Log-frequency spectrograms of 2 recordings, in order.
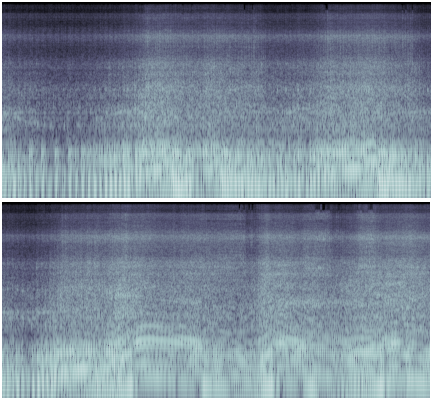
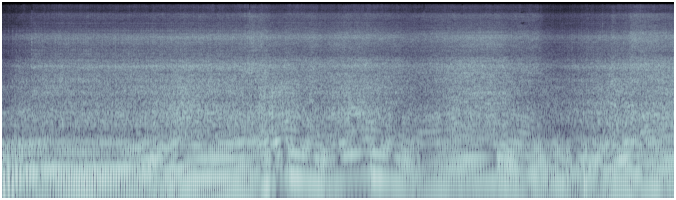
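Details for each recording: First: Kawasaki ZX with a carburetor problem, fine at idle but revved hard: the engine revs up unevenly, then stumbles and sags as throttle opens, rough and lacking power at high rpm and may die; owner suspects carb or spark plug cap, unconfirmed. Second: Kawasaki ZX motorcycle after carburetor vacuum and idle adjustment to cure high-rpm popping and midrange hesitation: engine picks up cleanly and evenly under gentle throttle blips, no stumble or popping; carburetion is clean and responsive.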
